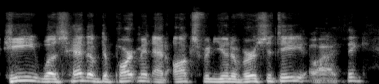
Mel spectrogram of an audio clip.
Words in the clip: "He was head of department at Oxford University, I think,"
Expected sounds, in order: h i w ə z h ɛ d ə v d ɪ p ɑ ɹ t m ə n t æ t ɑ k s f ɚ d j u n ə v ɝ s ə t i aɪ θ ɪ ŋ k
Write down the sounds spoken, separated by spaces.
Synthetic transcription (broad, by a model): h i w ə z h ɛ d ə v d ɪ p ɑ ɹ t m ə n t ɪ t ɑ k s f ɚ d j u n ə v ɝ s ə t i aɪ θ ɪ ŋ k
